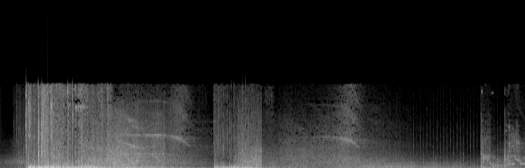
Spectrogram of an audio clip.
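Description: Airstrike explosions in a video game: a heavy booming blast with rumbling debris opens, followed by another loud impact a few seconds later and a third near the end, each sustained and close.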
